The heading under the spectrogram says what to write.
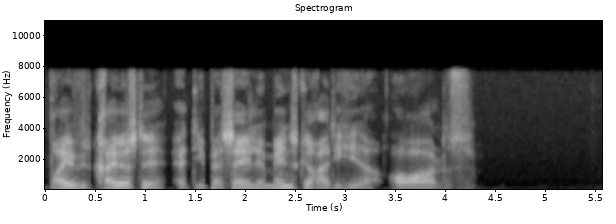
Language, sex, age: Danish, male, 69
